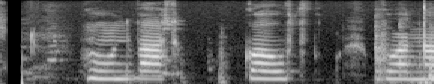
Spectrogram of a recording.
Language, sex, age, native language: Icelandic, male, 5, Czech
